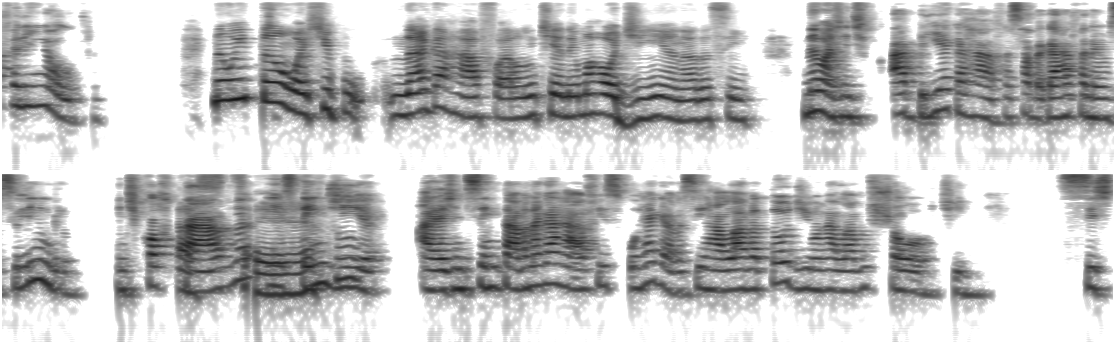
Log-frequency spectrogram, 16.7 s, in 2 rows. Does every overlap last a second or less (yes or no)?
no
